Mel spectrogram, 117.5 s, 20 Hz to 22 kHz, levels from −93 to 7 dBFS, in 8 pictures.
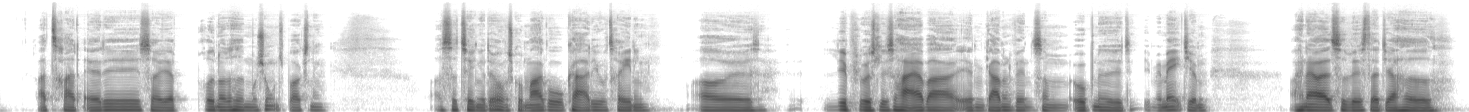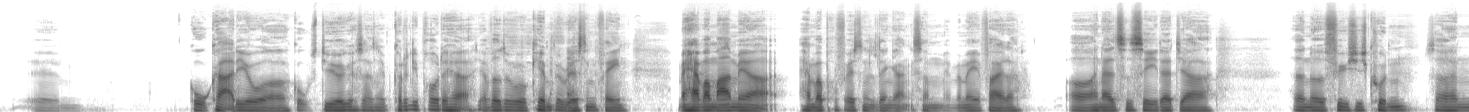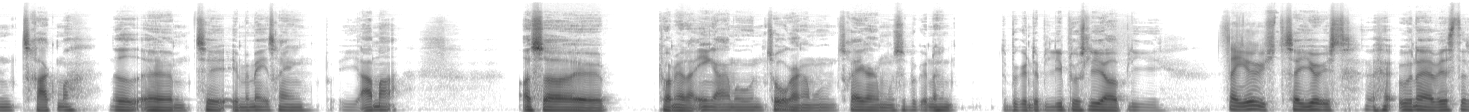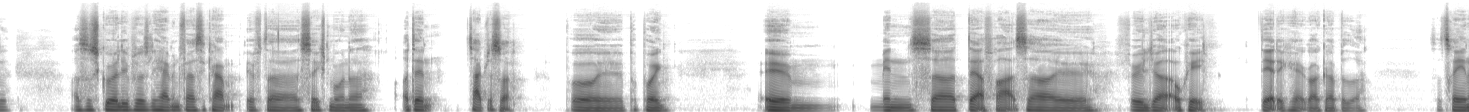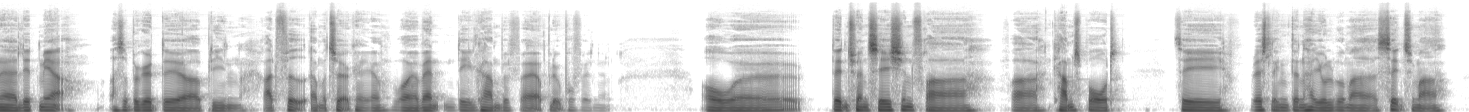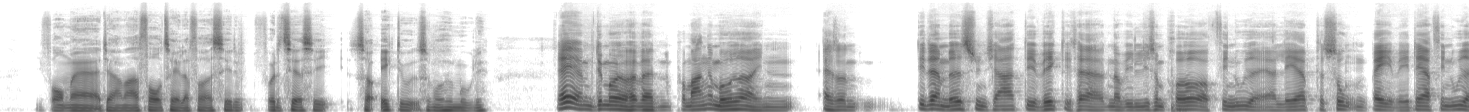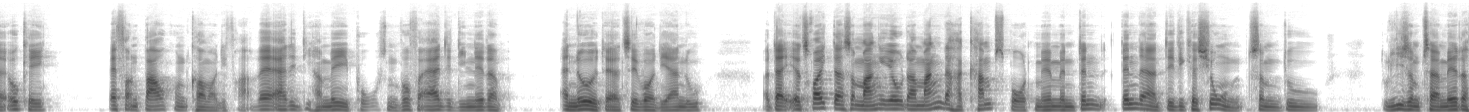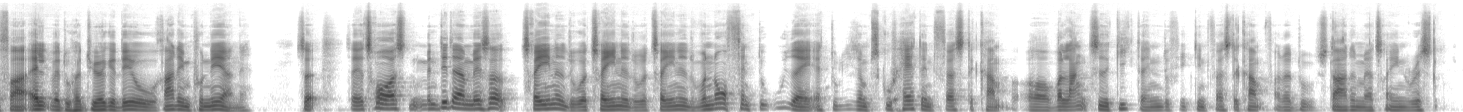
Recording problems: none

